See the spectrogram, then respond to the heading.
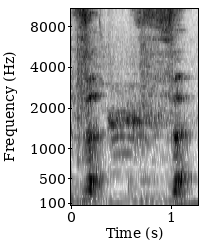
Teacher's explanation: Devo pensare di leggere una B, ma senza esplosione, senza un'occlusione. V. Non è una V, perché la V in monellico non esiste, ma V. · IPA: /β/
